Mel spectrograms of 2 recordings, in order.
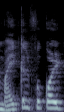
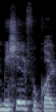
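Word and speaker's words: Michel Foucault: इनका नाम माइकल फोकल्ट नहीं है। इनको हम मिशल फोकल्ट बोलते हैं।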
